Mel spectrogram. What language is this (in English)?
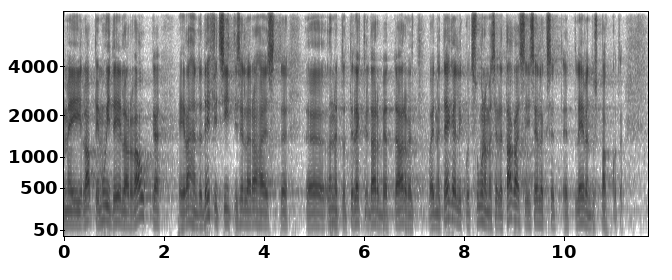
Estonian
